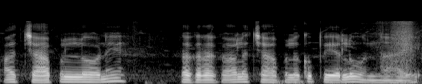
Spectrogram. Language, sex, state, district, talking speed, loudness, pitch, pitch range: Telugu, male, Andhra Pradesh, Sri Satya Sai, 85 wpm, -17 LUFS, 110 Hz, 105-115 Hz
